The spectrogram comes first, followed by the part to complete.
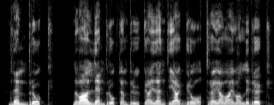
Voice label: lembrok, Numedalsmål

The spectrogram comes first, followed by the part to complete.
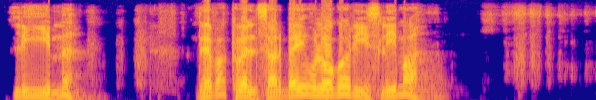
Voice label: lime, Numedalsmål; Rislima vart laga av vårriset på bjørka, før lauvsprett.

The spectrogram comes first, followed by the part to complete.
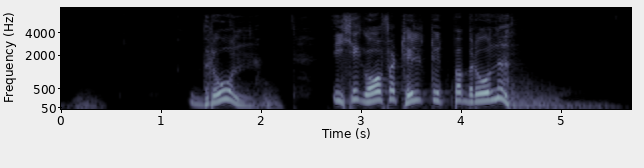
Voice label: "bron", Numedalsmål; Substantiv hokjønn

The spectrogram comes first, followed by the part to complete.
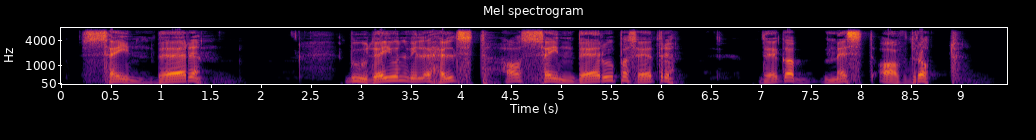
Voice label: seinbaere, Numedalsmål

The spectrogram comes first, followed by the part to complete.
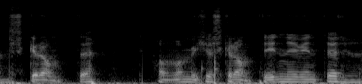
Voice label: "skrante", Numedalsmål; Adjektiv

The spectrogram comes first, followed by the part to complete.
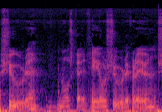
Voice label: "sjuLe", Numedalsmål; Verb; No ska e te o sjuLe kLeun.

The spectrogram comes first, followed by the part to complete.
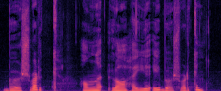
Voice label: "bøLsvøLk", Numedalsmål

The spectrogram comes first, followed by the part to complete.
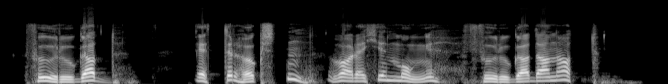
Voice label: furugadd, Numedalsmål; Ette høgsten va ræ kje månge furugaddan att.

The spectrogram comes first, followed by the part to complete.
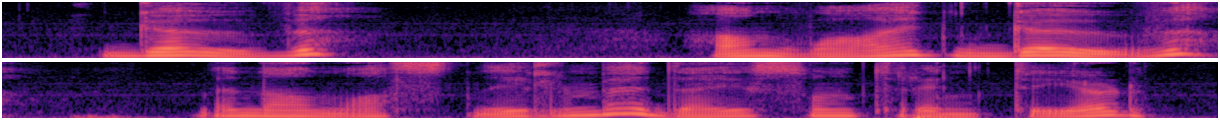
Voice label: gauve, Numedalsmål; storkar

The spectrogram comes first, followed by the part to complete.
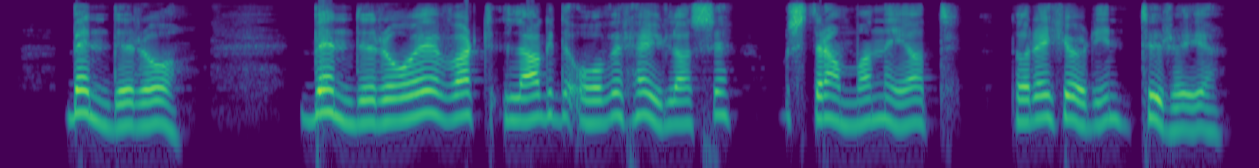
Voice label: "benderå", Numedalsmål; Benderåe vart lagt på plass oppå høye når lasse va ferdi tråkka.

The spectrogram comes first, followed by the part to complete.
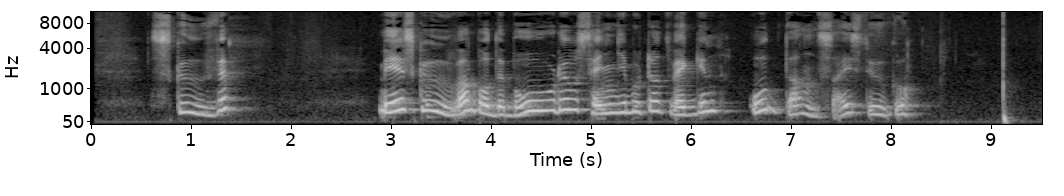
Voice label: "skuve", Numedalsmål

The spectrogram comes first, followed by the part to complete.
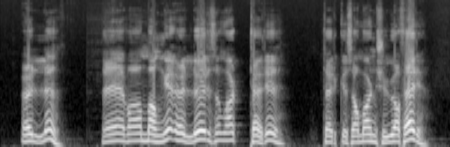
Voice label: "ølle", Numedalsmål

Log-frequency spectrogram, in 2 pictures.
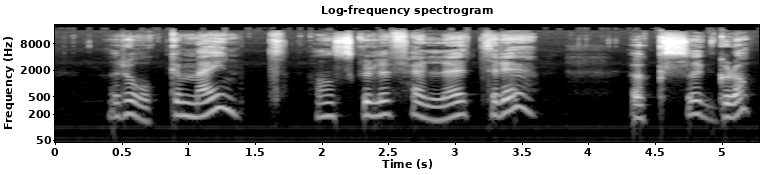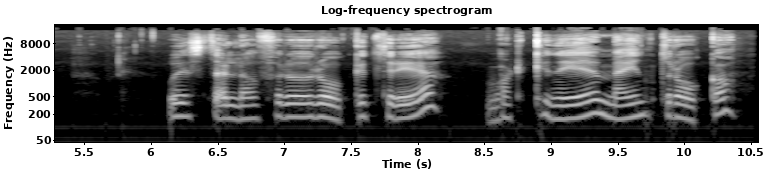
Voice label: rake meint, Numedalsmål; Han skulle felle eit tre mæ økse si. Økse gLapp o i stella før o råke tree

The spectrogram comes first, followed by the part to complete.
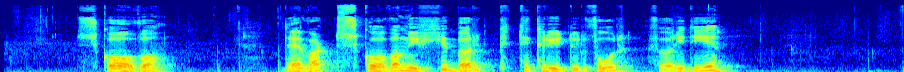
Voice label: "skåvå", Numedalsmål; Det vart skåvå tå mykje børk te kryturfor før i ti'e.

